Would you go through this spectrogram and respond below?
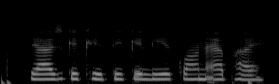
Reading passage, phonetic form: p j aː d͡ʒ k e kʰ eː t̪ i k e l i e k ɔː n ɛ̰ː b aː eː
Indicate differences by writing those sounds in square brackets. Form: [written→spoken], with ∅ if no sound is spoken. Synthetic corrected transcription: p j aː d͡ʒ k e kʰ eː t̪ i k e l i e k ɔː n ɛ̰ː [b→p] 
